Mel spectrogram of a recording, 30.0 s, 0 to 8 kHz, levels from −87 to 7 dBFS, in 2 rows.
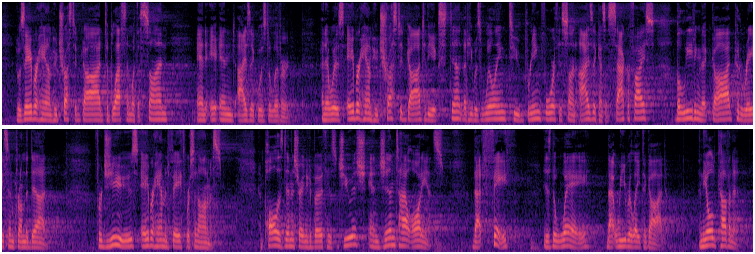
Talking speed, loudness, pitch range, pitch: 160 wpm, -29 LUFS, 130-155 Hz, 145 Hz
